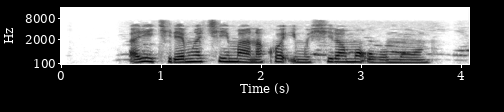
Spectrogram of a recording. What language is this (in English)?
Kinyarwanda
